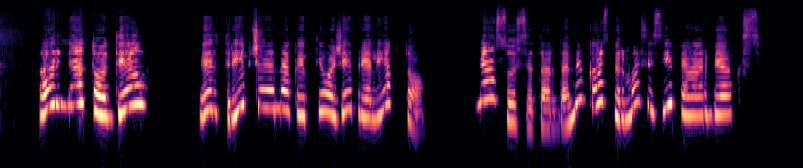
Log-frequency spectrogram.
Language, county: Lithuanian, Panevėžys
